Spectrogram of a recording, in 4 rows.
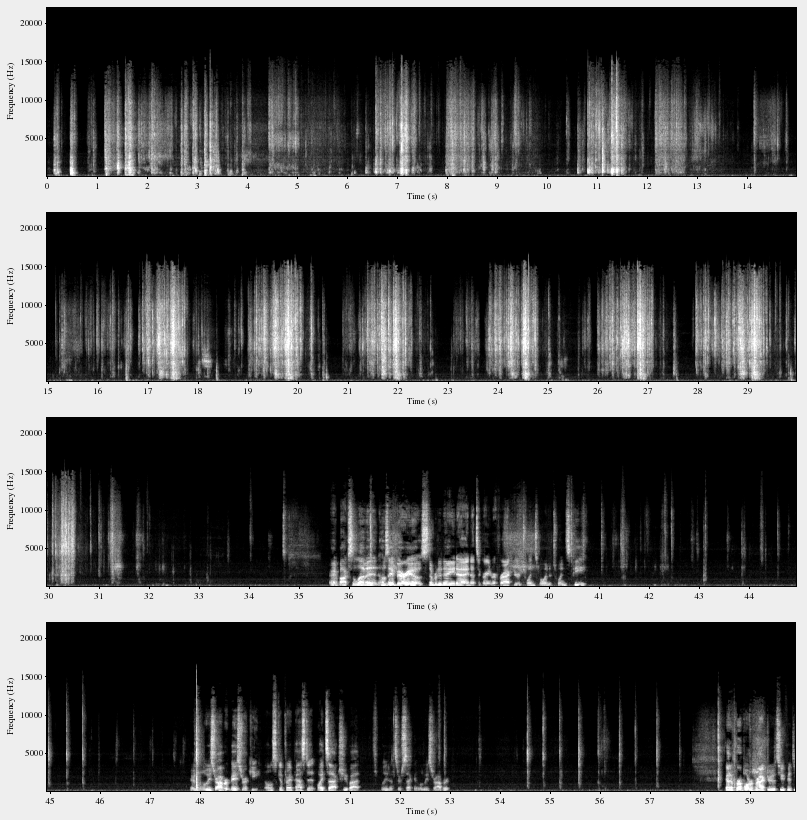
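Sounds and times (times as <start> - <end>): foil wrapper tearing and crinkling: 6.5 - 9.1, 10.8 - 13.2, 14.3 - 18.1, 18.7 - 25.0, 25.7 - 27.4, 28.0 - 31.5.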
